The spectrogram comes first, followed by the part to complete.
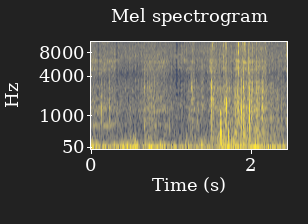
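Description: Wind buffeting the microphone as a mountain bike rolls down a rough, rutted dirt-and-grass track, with a steady low rumble from wind and tyres and a few knocks and rattles from the bike over bumps near the end.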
